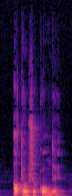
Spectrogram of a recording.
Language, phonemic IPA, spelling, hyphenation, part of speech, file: Dutch, /ˈɑ.toː.səˌkɔn.də/, attoseconde, at‧to‧se‧con‧de, noun, Nl-attoseconde.ogg
- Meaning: attosecond: 10⁻¹⁸ of a second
